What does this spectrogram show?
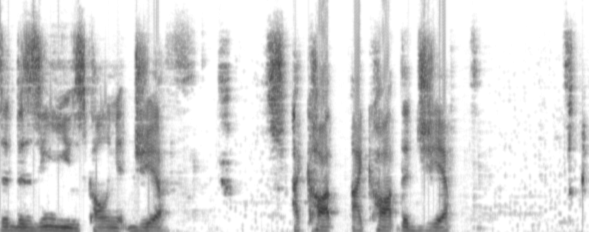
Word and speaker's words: GIF: Until recently, when the creator of the GIF said it's pronounced Jif, like the peanut butter, which kind of disappoints me because I always said GIF.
